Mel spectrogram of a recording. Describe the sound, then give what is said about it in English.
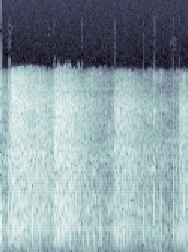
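A rapid, uneven volley of gunshots in a Lone Ranger radio drama shootout, loud cracking bursts mixed with smaller pops, with a muffled, narrow old-broadcast tone and no voices. “I'll shoot him.”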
